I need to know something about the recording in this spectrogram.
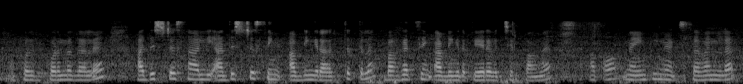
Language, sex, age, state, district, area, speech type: Tamil, female, 45-60, Tamil Nadu, Tiruchirappalli, rural, spontaneous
